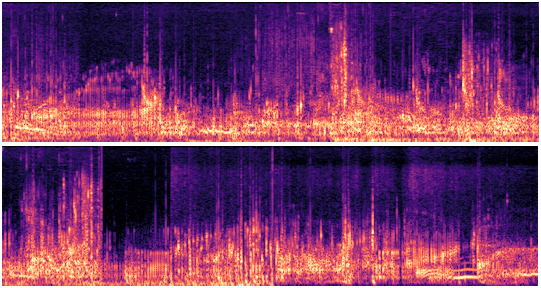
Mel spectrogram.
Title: STOMACH GROWL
